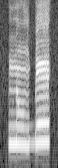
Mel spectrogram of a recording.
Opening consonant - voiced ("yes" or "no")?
yes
